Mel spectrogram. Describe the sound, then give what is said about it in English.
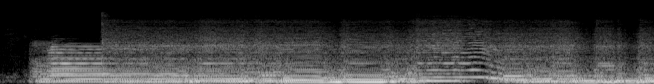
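Loud electric guitar through a Big Muff fuzz pedal, thick saturated chords sustaining continuously for several seconds, with a brief pitch slide near the end and no voices. “Don't you love it? Pure white noise.”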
